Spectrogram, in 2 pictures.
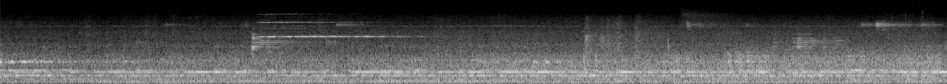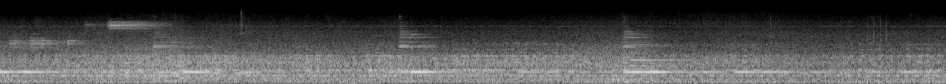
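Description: An acoustic guitar is plucked.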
